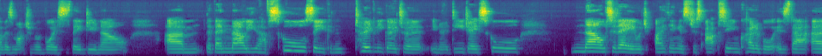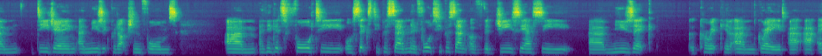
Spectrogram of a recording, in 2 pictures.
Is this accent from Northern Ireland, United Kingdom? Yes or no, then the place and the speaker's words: no; London, United Kingdom; I was born in London, I grew up here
